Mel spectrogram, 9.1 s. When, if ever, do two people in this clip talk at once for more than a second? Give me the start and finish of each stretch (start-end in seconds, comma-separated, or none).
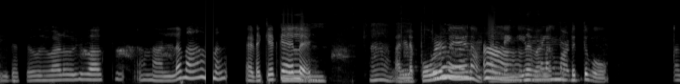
5.4-7.5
